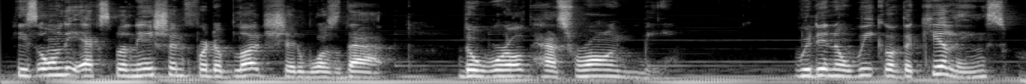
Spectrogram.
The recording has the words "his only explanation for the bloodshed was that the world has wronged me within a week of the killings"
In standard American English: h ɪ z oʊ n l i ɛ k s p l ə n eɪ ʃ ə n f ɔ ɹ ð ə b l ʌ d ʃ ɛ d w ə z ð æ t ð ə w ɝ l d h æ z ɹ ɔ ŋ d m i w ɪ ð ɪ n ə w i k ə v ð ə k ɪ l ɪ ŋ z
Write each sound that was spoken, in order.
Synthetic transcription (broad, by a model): h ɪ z oʊ n l i ɛ k s p l ə n eɪ ʃ ə n f ɔ ɹ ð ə b l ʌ d ʃ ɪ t w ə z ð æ t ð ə w ɝ l d h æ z ɹ ɔ ŋ d m i w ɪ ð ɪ n ə w i k ə v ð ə k ɪ l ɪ ŋ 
